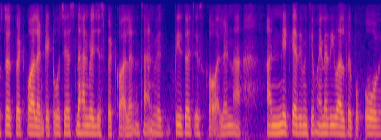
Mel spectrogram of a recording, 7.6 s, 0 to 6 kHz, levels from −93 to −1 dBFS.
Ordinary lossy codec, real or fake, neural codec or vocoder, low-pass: MP3, 48 kbps; fake; codec, 16 kHz, about 1 kbps, DyCAST, with the encoder's durations; 5.4 kHz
